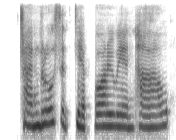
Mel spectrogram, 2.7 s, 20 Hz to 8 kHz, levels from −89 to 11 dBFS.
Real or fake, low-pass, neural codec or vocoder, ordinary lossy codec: fake; 7.2 kHz; codec, 24 kHz, 1.5 kbps, HILCodec; none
